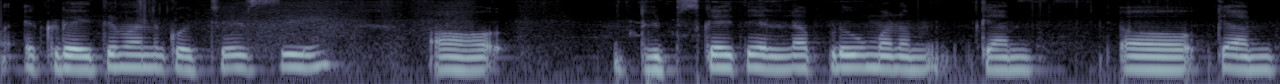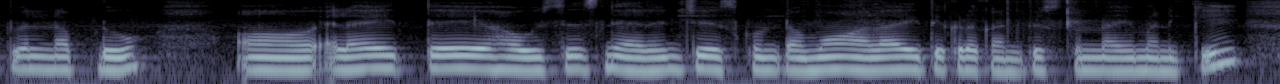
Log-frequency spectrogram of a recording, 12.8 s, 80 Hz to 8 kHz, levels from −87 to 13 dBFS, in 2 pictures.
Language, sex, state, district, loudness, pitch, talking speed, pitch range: Telugu, female, Andhra Pradesh, Visakhapatnam, -26 LUFS, 180 Hz, 110 wpm, 175-190 Hz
